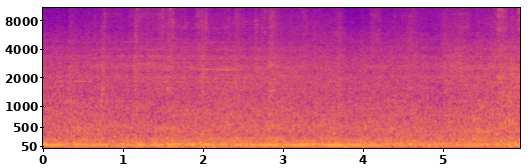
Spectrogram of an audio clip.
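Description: Double-stack intermodal container cars of a long freight train rolling past close by: a steady low rumble with irregular clicks and clacks from the wheels on the rails.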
